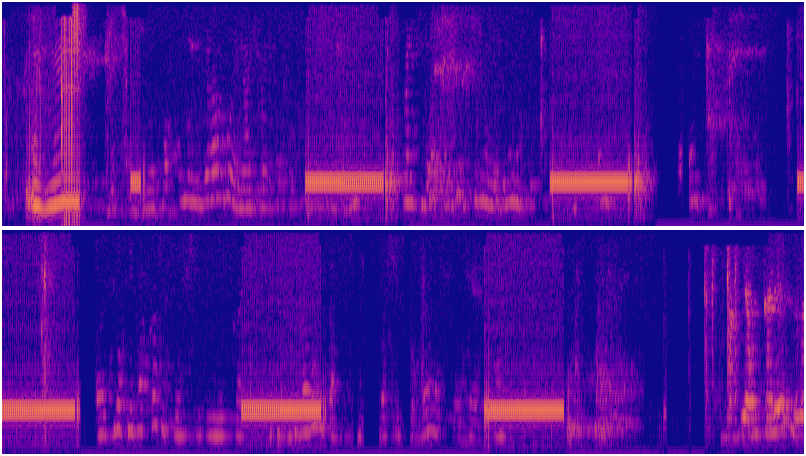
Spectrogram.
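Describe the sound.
Telephone tones play on a phone line while a call is transferred: five steady, mid-pitched tones, each about a second long, repeat at regular intervals. Between them are stretches of faint, muffled voices and line noise.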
